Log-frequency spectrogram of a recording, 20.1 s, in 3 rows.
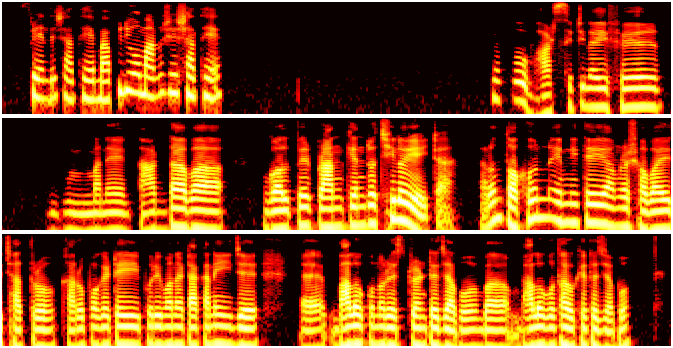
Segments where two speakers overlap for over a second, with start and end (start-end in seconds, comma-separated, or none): none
